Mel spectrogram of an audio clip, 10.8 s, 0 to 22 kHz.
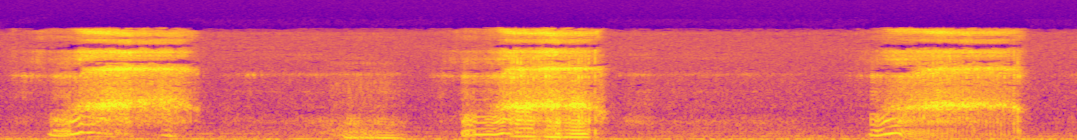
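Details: Habitual snoring during sleep recorded with snore-tracking app: loud rattling snores on each in-breath, about 15 breaths a minute, quieter out-breaths between.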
